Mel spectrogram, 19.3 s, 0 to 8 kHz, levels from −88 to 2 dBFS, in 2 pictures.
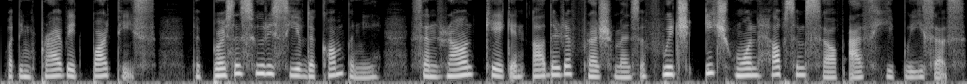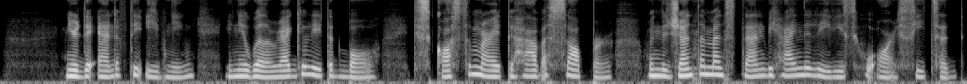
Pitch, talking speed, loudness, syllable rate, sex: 190 Hz, 165 wpm, -21 LUFS, 5.0 syllables/s, female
